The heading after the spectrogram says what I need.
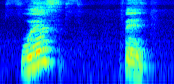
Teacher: Localizo mi sílaba tónica, que es hues. Por lo tanto, es una palabra grave.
